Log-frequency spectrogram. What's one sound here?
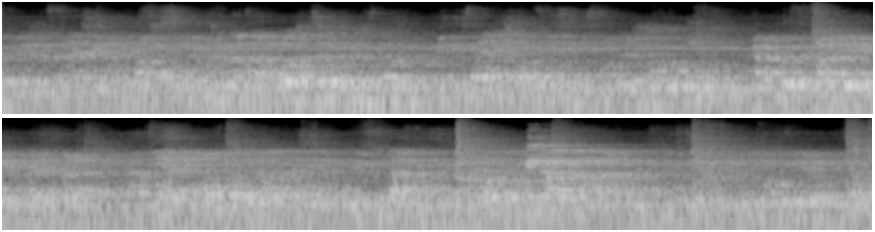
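A man talks calmly nearby in a large echoing hall.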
